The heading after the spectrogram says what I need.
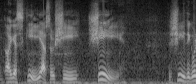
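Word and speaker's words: sidhe: right they're called the the spell is s-i-d-h-e but you pronounce it she but it's not she like a feminine she she in english or sh i because then you might say shy i don't know but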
